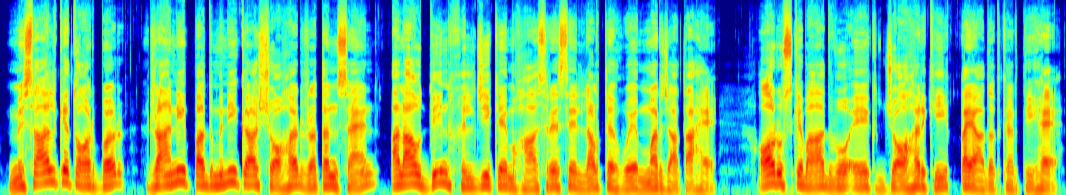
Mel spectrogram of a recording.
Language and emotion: Urdu, neutral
